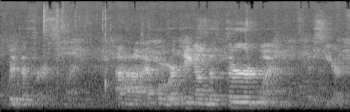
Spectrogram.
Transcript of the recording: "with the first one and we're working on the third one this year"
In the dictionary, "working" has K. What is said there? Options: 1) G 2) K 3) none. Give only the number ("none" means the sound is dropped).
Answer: 3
